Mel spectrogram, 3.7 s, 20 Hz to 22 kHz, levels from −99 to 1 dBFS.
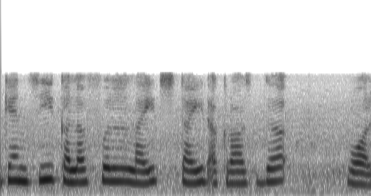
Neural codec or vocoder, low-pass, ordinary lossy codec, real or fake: codec, 16 kHz in and 24 kHz out, 1 kbps, XY-Tokenizer; 5.4 kHz; none; fake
